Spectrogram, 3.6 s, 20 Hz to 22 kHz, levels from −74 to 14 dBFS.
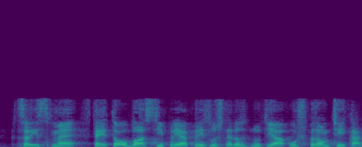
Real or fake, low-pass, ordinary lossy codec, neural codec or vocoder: fake; 7.2 kHz; AAC, 32 kbps; codec, 24 kHz, 0.9 kbps, DualCodec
